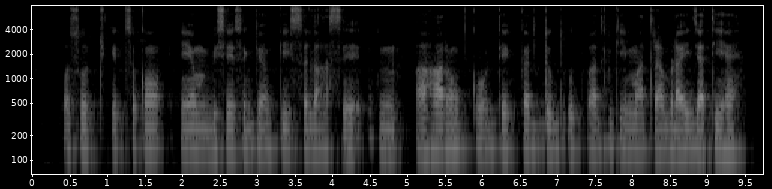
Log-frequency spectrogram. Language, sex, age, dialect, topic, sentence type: Hindi, male, 25-30, Garhwali, agriculture, statement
